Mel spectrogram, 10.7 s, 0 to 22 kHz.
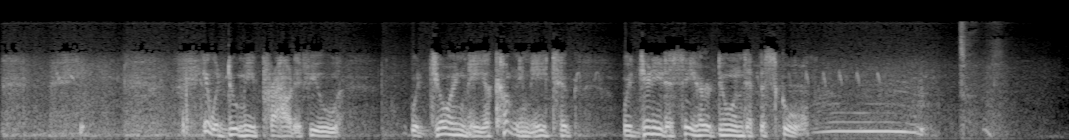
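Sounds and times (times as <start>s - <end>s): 
speech: 2.0s - 3.5s, 4.1s - 8.3s
cow mooing: 8.0s - 9.4s.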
